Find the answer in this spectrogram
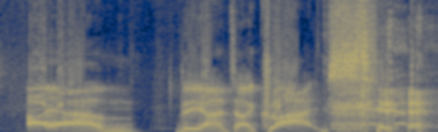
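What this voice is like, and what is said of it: Bad impression of an actor. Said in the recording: “a really bad Christopher Walken impression”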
